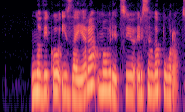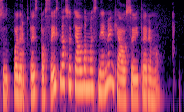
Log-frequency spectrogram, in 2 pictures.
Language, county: Lithuanian, Šiauliai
